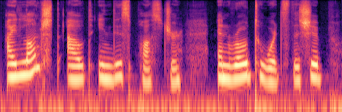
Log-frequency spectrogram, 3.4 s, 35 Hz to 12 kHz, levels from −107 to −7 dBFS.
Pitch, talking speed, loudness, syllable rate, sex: 205 Hz, 195 wpm, -16 LUFS, 6.0 syllables/s, female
